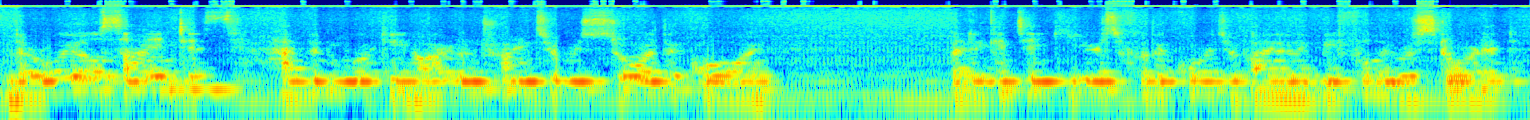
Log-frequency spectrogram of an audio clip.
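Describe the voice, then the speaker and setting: A man playing a grim monster news anchor, reading a scripted catastrophe bulletin in a solemn, deliberate way. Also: fairly low pitch, completely flat delivery, close to an everyday voice. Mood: grave, formal. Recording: distant, roomy, music underneath.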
